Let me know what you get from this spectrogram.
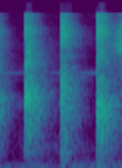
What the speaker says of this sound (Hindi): बच्चों ज़रा ताली बजाना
